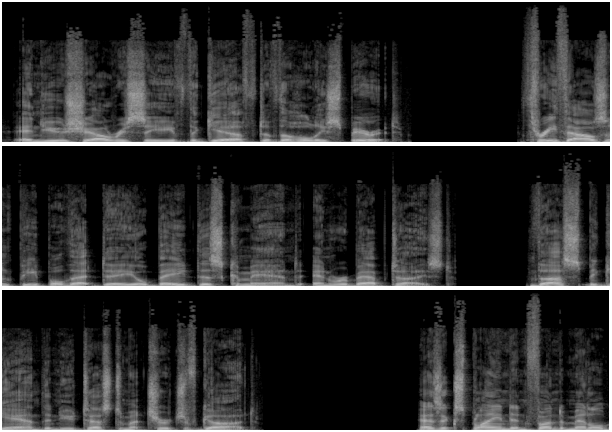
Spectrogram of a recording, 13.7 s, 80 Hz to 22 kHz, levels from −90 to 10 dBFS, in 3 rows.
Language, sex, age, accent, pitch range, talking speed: English, male, 50-69, American, 95-125 Hz, 145 wpm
